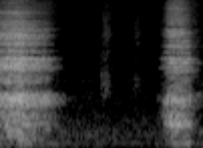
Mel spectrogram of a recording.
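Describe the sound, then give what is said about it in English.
A breathy yawn from a tired person: a long airy intake of breath, a short pause, then a second breathy exhale. No talking. “Oh, I'm yawning because I'm so tired.”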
